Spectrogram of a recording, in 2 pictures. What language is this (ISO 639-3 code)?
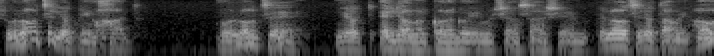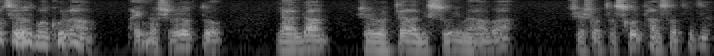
heb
